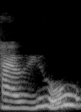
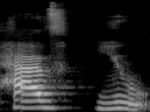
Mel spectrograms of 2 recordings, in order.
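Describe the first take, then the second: First: The v sound in have is barely heard. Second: The v sound in have is clearly pronounced. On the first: The speaker calls it wrong. "so it's not have you" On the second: The speaker calls it right. "it's have you. you need to make sure you pronounce it clearly"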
